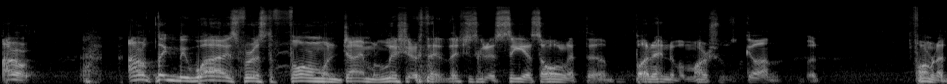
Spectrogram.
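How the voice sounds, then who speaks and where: A man's put-on character voice at medium pitch, at a moderate pace with long, frequent pauses. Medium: game stream. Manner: folksy, deliberate.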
